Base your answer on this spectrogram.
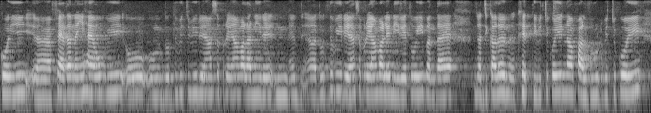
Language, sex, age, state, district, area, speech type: Punjabi, female, 30-45, Punjab, Bathinda, rural, spontaneous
